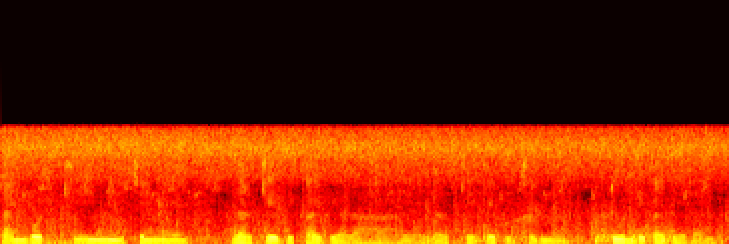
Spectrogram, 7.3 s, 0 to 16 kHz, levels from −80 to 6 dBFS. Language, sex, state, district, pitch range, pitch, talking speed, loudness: Hindi, female, Arunachal Pradesh, Lower Dibang Valley, 155-175 Hz, 165 Hz, 150 wpm, -16 LUFS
